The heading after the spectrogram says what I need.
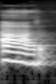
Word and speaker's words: hour: For example, Radha drives the car at 90 kilometers an hour. Either a or r, an or a. Here h, r, here h is silent, so we have to use an.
